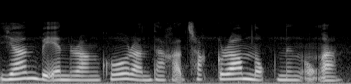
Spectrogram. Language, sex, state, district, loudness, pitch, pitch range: Garo, female, Meghalaya, West Garo Hills, -16 LUFS, 215 Hz, 200-240 Hz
